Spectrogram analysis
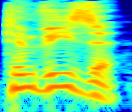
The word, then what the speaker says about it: Wiese: Tim Weiss, right? Tim Wiese. That's what you say.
